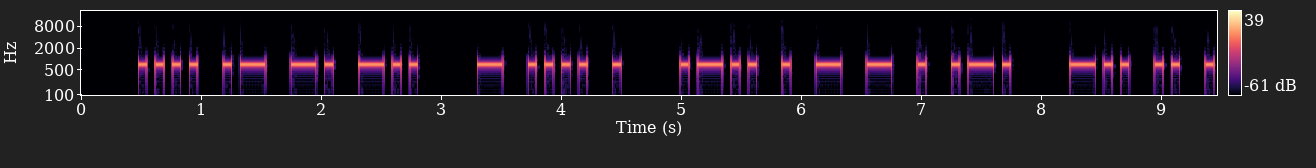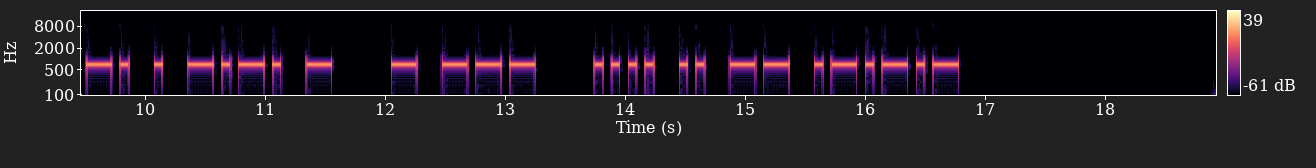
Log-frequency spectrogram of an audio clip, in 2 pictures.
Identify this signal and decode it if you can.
Morse code, heard as a keyed tone, about 17 wpm, 700 Hz. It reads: HAND THE LETTER DIRECT TO HIM.
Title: Sentences from Top 1000 Words - Review Part 2 - 17wpm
